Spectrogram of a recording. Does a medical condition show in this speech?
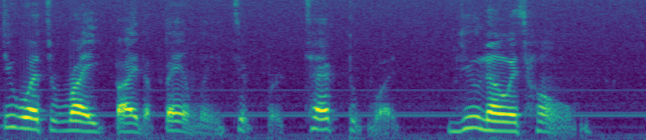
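Yes: cerebral palsy.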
